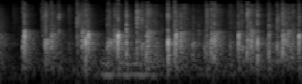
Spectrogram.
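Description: A light round of applause from the women in the audience, voting by applause for "totally bald": a smattering of irregular, overlapping hand claps, fairly soft and brief, with no one talking over it.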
